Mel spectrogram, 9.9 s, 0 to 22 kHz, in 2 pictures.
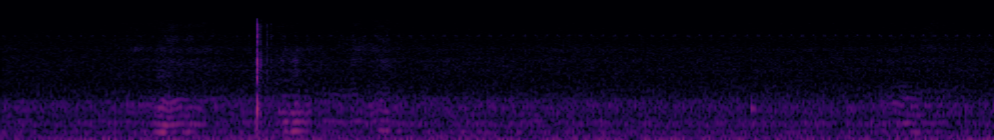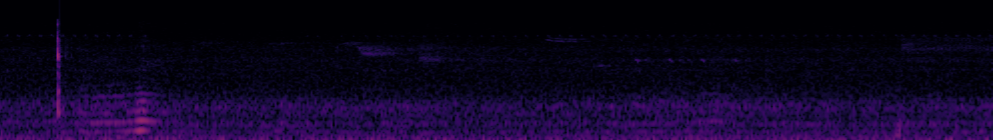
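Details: Colony of honey bees in an Apimaye hive during a July 23, 2020 inspection that found plenty of brood: a continuous low droning hum with faint passing buzzes and two sharp clicks from hive handling.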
